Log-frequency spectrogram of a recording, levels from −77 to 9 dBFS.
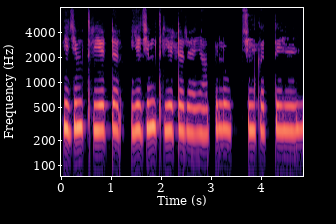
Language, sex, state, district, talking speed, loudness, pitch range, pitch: Hindi, female, Uttar Pradesh, Etah, 160 wpm, -18 LUFS, 260-275 Hz, 265 Hz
